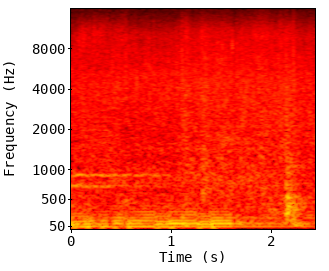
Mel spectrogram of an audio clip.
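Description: Water splashing and churning in a fish tank as a salmon is chased and scooped with a dip net, with background music's low notes underneath.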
